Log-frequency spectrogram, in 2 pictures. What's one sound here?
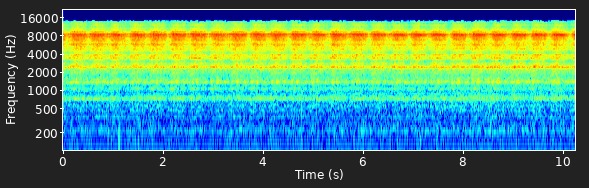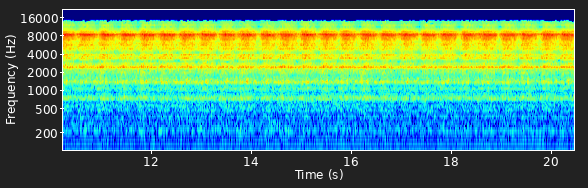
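A machine whirs steadily as a large wheel spins fast, with a pulsing hum.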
